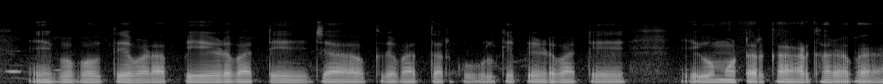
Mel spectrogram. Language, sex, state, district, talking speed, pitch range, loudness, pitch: Bhojpuri, male, Uttar Pradesh, Gorakhpur, 130 wpm, 100-105 Hz, -27 LUFS, 100 Hz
